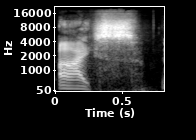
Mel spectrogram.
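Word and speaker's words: eis (εἰς): That word for is the Greek word eis. It's spelled E-I-S.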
